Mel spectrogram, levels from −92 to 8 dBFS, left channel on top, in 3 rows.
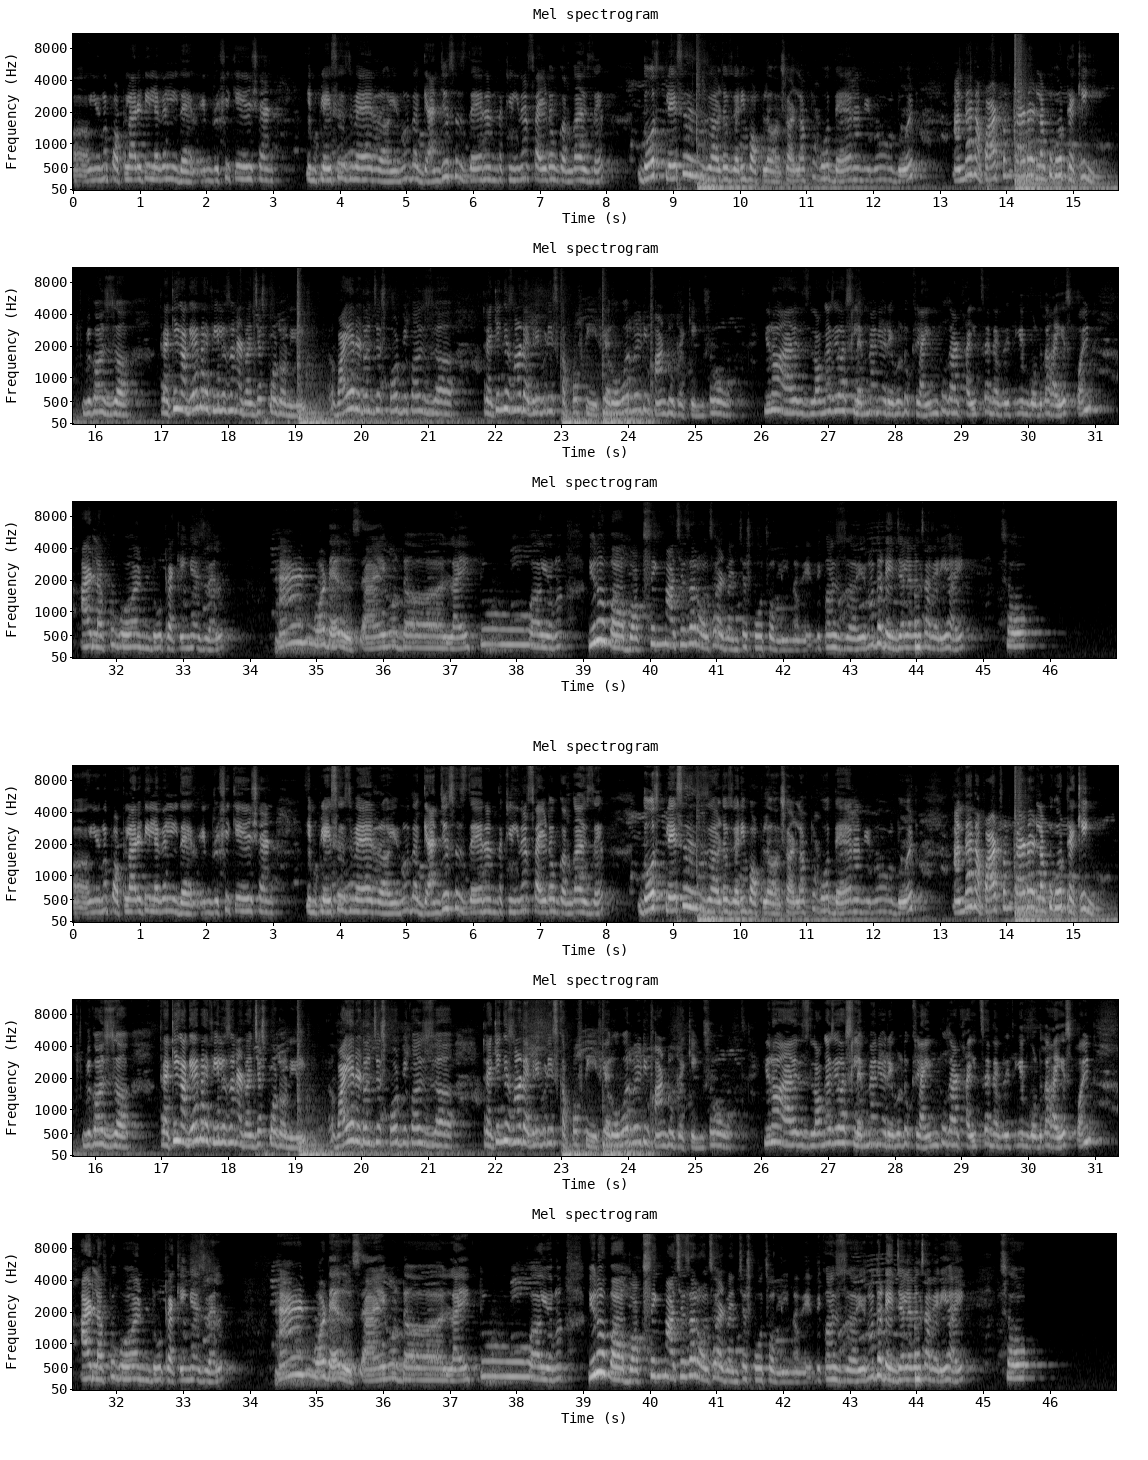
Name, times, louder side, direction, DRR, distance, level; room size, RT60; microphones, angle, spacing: voice 1, 0.0-3.1 3.5-8.0 8.3-12.9 13.2-15.4 15.8-16.7 17.0-25.7 26.0-33.6 34.3-44.7 45.3-45.6, right 3 dB, 65° right, 1.2 m, -31 dB
sound 1, 9.1-12.8 13.5-17.1 18.4-22.4 22.9-24.4, right 1 dB, 5° left, 1.5 m, -37 dB
27.5 x 25.0 x 5.8 m
head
